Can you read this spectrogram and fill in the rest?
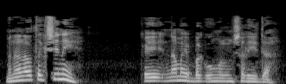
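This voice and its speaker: An actor playing an ardent, coaxing young suitor in a radio drama, with a Cebuano accent. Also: male voice, a little high, lively intonation, a little fast, fairly bright tone, dry recording. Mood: eager. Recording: music bed under radio drama voices. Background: music.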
